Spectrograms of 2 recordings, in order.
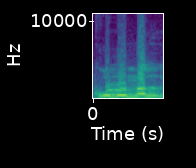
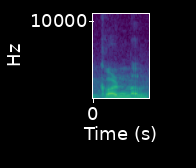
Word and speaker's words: colonel: हाँ हाँ, इस पर कोलोनल ही लिखा हुआ है, लेकिन कर्नल पढ़ते हैं, कुछ जो चल रहा है।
